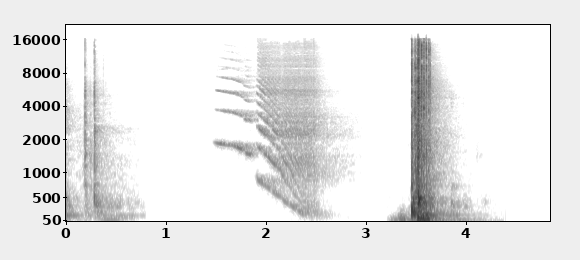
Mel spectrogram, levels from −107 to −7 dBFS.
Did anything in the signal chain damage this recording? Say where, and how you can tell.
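No, nothing in the signal chain has left audible damage on this recording of sounds. I can't point to any stage, from the wiring through to playback, where the signal has been harmed.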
